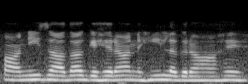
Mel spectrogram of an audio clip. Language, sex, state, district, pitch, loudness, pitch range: Hindi, female, Chhattisgarh, Raipur, 200 Hz, -11 LUFS, 195-210 Hz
